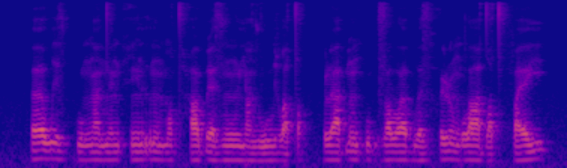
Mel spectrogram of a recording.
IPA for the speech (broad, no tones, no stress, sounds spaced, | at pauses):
ɜ w i z kʷ ə ŋ ã d ɛ̃ ŋ h ĩ r ũ b ĩ tˤ h u ɓ ɛ z ũ j ɑ̃ z w u ʎ ə tˤ | ɭ a ɓ ə̃ kʷ a ɡ z ɯ lˠ j ɜ b ə z h ɯ ɭ ũ ɡ lˠ ɑ d ɜ tˤ f ɛ j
